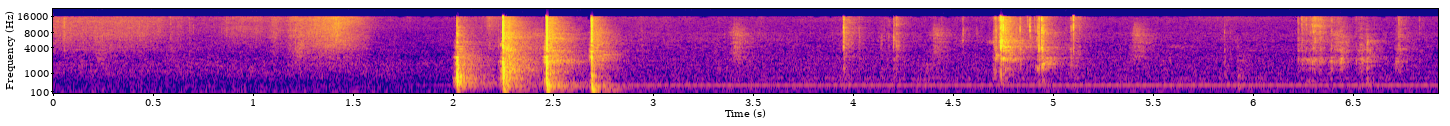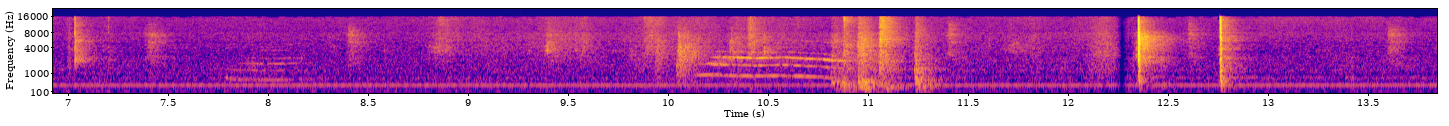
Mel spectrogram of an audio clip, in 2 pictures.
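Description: A domestic cat meows once, a short call about ten seconds in. Earlier, four loud sharp knocks come in quick succession, followed by a steady low hum, and two light clicks come near the end.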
